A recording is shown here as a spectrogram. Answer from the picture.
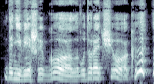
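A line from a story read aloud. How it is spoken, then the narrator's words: Mocking, soothing. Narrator (Russian): Насмешливо успокоила она его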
